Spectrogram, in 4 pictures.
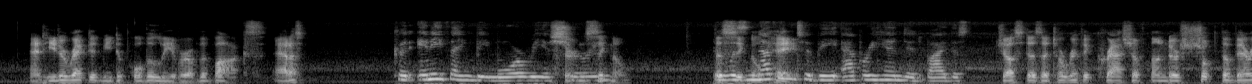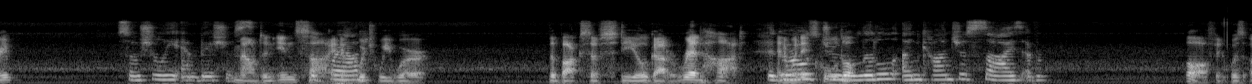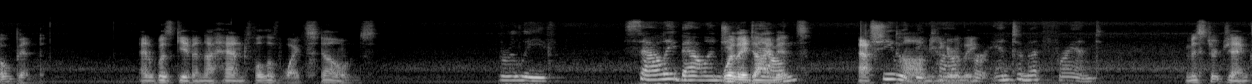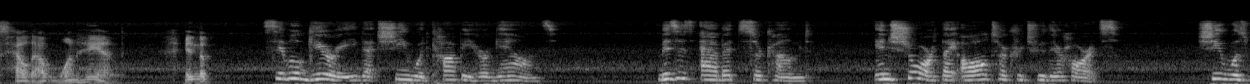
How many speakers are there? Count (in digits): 2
